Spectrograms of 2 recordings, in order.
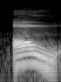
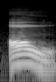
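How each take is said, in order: First: The vowel starts with an o sound. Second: The same.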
